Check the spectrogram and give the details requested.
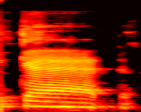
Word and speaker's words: cat: तो सी का उच्चारण क से, ए का उच्चारण ए से और टी का उच्चारण ट से, जब मिलेंगे तो ये क्या बनेंगे, कैट।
